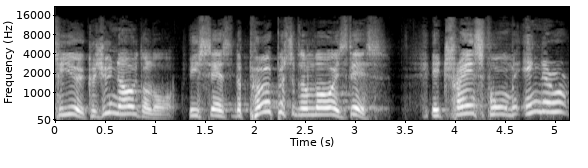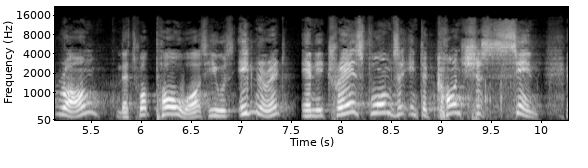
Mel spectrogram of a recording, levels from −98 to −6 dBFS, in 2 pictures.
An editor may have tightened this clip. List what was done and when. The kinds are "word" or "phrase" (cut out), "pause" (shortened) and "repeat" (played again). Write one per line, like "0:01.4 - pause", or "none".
0:01.3 - pause
0:07.5 - pause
